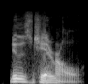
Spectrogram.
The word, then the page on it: newsgirl: American English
